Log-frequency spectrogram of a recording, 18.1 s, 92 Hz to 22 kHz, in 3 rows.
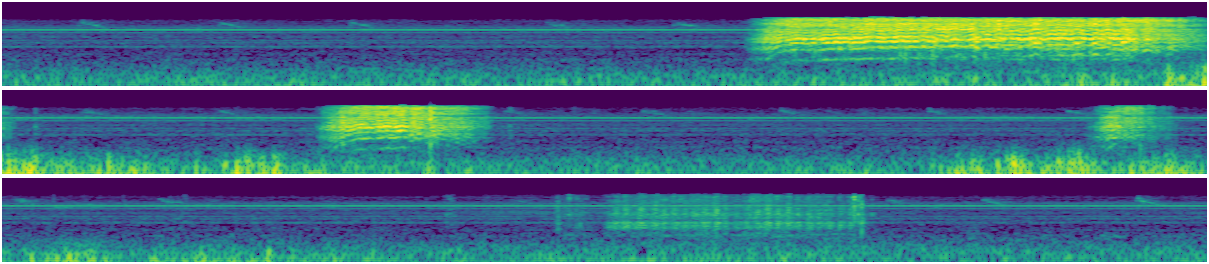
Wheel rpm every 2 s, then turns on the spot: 0, 10, 120, 20, 10, 10, 10, 0, 10.
16-18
